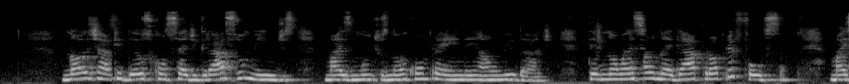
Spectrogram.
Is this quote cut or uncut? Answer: cut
